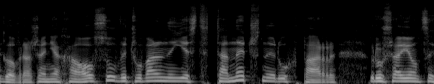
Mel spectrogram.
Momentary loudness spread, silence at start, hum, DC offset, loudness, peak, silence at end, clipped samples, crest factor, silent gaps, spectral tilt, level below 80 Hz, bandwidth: 5 LU; 0 s; none; under 0.1%; -31 LUFS; -16 dBFS; 0 s; under 0.1%; 16 dB; none; -6 dB/octave; -58 dBFS; 18.5 kHz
